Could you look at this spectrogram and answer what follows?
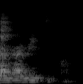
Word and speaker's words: analítico: el gráfico y el analítico. El gráfico, vamos a poner un ejemplo. Analítico, acento en la I.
